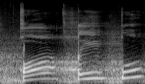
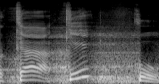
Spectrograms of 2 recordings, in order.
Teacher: بڑا قاف سے تھوڑا باہر ہٹ کے اس کے برابر تالو ملا کر کاف، زر زبان تالو ملا کر قاف. اور اسی قاف کے مخرج سے تھوڑا ہٹ کے باہر کاف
